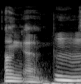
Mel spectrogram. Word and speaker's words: 응응: So it means like yes or and it's pronounced Eung Eung.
